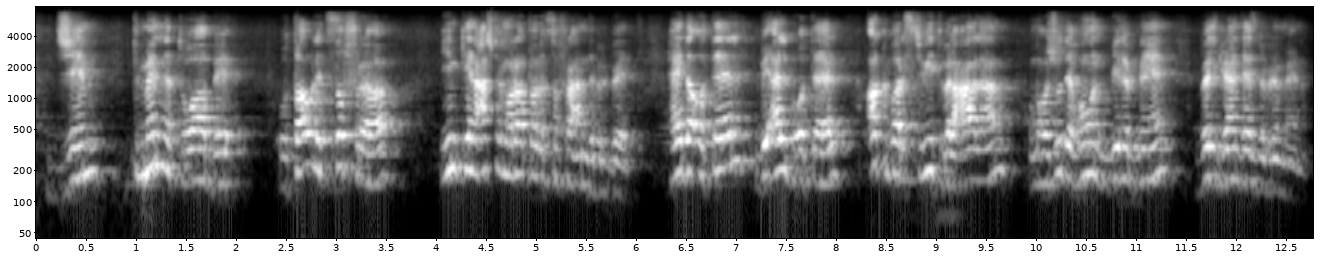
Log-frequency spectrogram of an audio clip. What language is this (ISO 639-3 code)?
ara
